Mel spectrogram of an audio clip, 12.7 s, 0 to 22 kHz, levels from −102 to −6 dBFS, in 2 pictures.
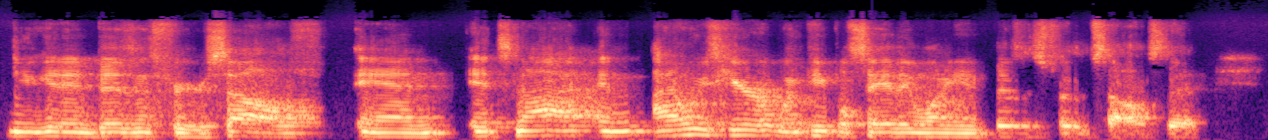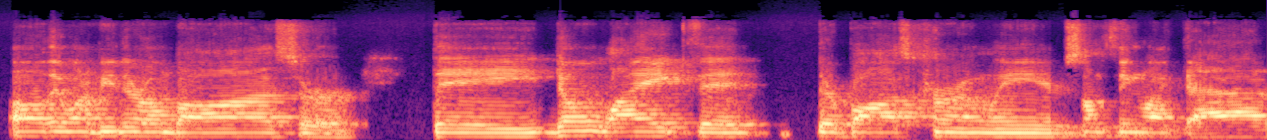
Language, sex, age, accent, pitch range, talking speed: English, male, 40-59, American, 115-145 Hz, 220 wpm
